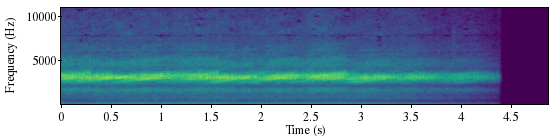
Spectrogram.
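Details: A dense chorus of chorus frogs in a rain pond on Brewery Hill, Lethbridge, on 22 June 2013, their high trilling calls merging into one shrill wall of sound, seemingly louder whenever vehicles passed.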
